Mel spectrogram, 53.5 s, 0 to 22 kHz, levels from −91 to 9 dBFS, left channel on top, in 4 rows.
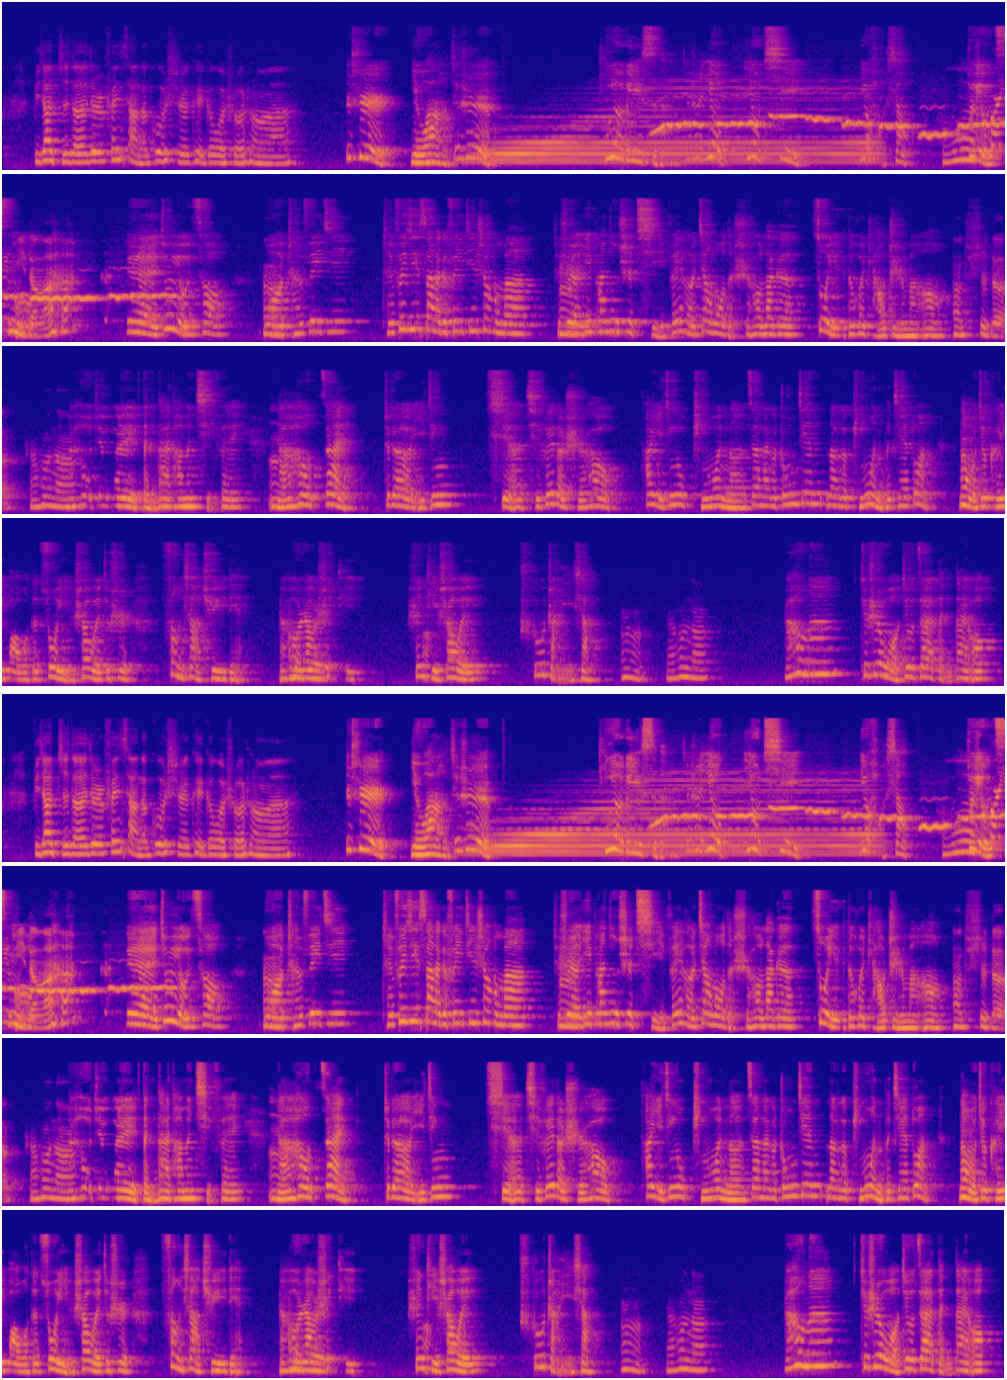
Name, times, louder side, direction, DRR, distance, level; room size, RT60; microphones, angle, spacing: voice 1, 0.4-3.9 12.5-14.4 14.7-14.8 16.9-17.2 20.8-21.1 26.1-27.8 30.3-30.6 39.5-39.8 43.9-44.5 45.7-46.3 48.4-48.7 49.0-49.5, right 2 dB, 60° right, 7 dB, 0.9 m, -26 dB
voice 2, 4.6-5.1 5.4-6.6 8.0-10.7 11.4-12.1 12.9-13.8 15.0-16.3 16.9-18.0 18.4-20.4 20.7-25.9 27.6-29.9 30.4-31.4 31.8-32.8 33.2-34.9 35.3-39.1 39.5-42.1 42.3-43.3 43.8-44.9 45.5-46.5 47.0-48.0 50.6-51.3 51.6-53.2, right 4 dB, 85° right, 8 dB, 0.7 m, -23 dB
sound 1, 6.0-11.8, right 2 dB, 35° right, 0.5 m, -27 dB
sound 2, 8.6-15.8, right 2 dB, 10° right, 0.9 m, -24 dB
16.5 x 12.5 x 3.3 m, 0.65 s
head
